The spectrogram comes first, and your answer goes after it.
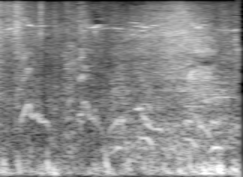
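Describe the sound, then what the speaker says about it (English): A puppy cries in thin, high, wavering whimpers and short yips, faint and close, with a little voice mixed in. "This puppy who is crying on the other side is crying because she wants to be with me."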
